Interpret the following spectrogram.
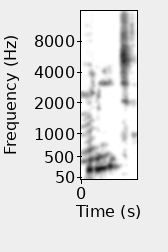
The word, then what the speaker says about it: meat: Watch out for meat and great and threat. They rhyme with sweet and straight and debt.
